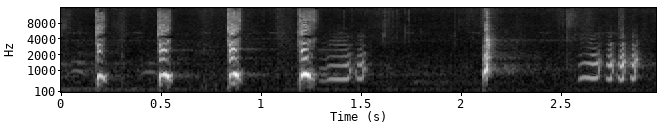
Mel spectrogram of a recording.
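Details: White female turkey making noises because she loves attention: four sharp clucks about a third of a second apart, then a short warbling trill, one lone cluck and a closing bubbly trill.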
